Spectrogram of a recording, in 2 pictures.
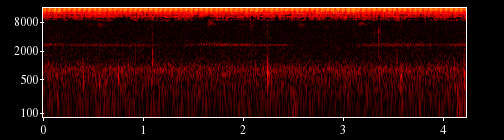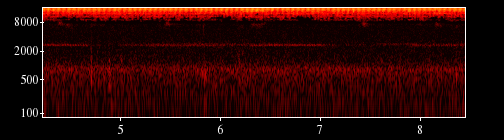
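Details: Insect chorus on a summer night, a continuous high-pitched shimmer overlaid by a mid-pitched buzzing trill that comes in several bursts lasting one to two seconds, with scattered faint clicks.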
